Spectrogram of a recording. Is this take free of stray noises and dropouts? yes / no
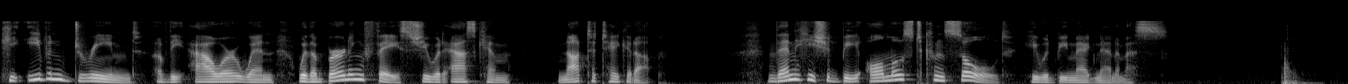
no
